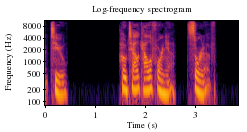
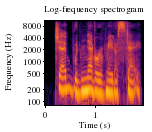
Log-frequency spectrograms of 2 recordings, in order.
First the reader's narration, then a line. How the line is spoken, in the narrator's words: Iggy said angrily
